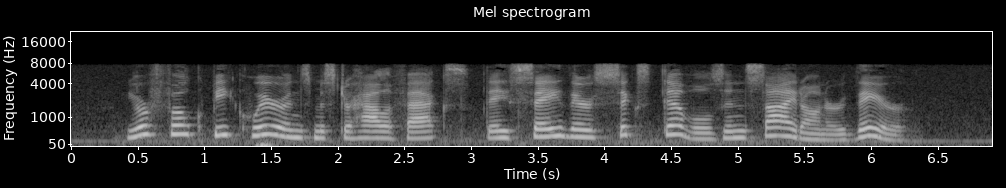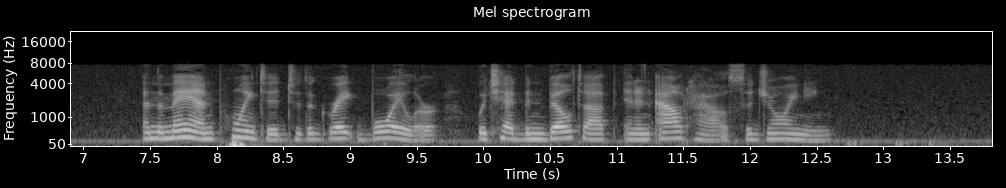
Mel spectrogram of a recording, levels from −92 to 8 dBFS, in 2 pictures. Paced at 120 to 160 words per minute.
Yes: average, 150 wpm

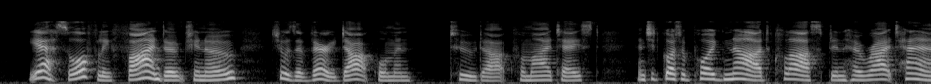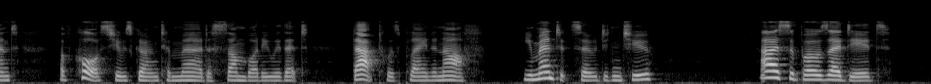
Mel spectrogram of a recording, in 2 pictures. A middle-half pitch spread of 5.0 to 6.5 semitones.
No: average, 3.8 semitones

